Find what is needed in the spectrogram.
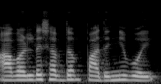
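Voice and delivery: ordinary delivery, nothing marked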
